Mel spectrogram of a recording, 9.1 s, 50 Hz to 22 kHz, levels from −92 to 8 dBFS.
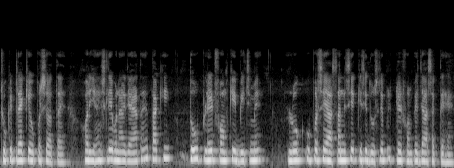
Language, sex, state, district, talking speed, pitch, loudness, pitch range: Hindi, male, Bihar, Gaya, 205 wpm, 180 Hz, -14 LUFS, 170-190 Hz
